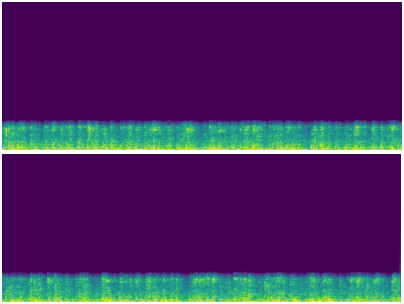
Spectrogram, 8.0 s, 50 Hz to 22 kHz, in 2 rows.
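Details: Rebuilt L88 427 Chevy big-block, hydraulic roller cam, 9.6:1 aluminum heads for 91-octane pump gas, timing set at 36°: loud, steady idle with a deep, even lope and no knocks or ticks; healthy, sounds like an original L88.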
